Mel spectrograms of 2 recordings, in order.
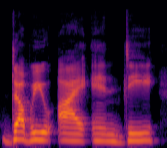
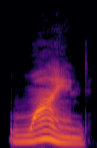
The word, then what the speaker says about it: wind: You see wind, of course, that's wind. I know wind, but wait, there's another word spelled W-I-N-D that is a verb, and it's pronounced differently along I, wind, right?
